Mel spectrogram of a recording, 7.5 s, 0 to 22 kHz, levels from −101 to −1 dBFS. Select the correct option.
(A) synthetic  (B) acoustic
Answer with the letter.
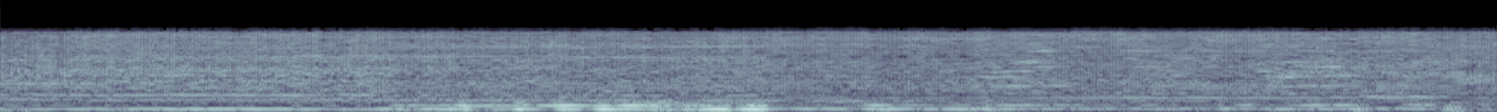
A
